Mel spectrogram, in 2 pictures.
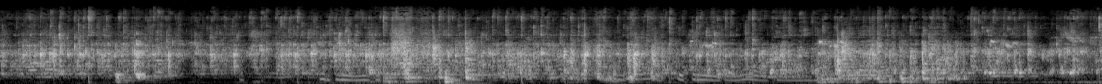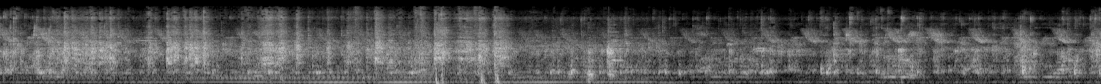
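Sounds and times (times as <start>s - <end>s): water running and splashing: 0.0s - 22.0s
sharp knocks: 11.9s - 17.5s.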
